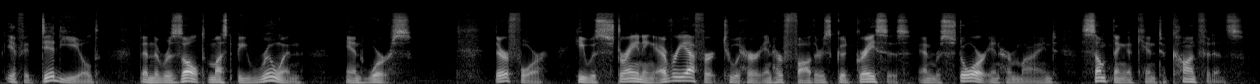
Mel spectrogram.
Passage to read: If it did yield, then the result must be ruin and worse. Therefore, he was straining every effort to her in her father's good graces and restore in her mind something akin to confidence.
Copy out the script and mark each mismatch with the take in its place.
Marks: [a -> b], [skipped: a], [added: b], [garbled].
If it did yield, then the result must be ruin and worse. Therefore, he was straining every effort to her in her father's good graces and restore in her mind something akin to confidence.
